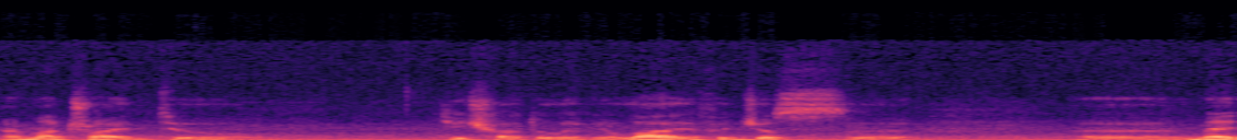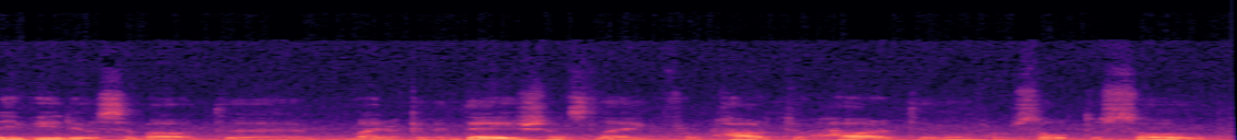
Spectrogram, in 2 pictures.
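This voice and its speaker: A man from Russia speaking English with a Russian accent, talking slowly and hesitantly with many pauses and fillers in a casual spiritual talk to camera. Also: medium pitch, steady tone, background noise. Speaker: yoga teacher. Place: top-floor room at home on a hot day.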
